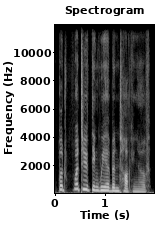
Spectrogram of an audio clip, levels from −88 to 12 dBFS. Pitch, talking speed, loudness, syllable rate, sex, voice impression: 225 Hz, 300 wpm, -16 LUFS, 6.2 syllables/s, female, feminine, slightly adult-like, tensed, clear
